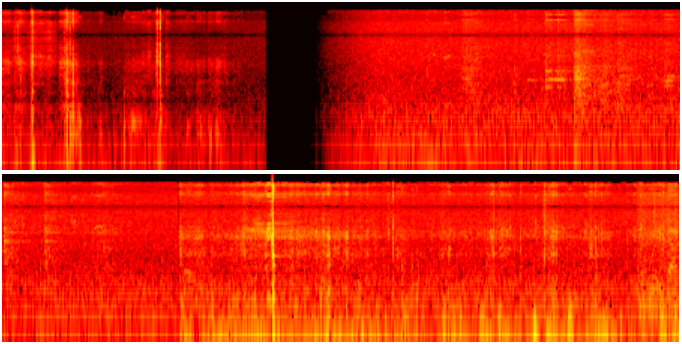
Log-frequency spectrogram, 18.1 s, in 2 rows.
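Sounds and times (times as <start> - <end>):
footsteps crunching on stony path: 11.5 - 17.6.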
